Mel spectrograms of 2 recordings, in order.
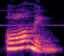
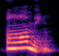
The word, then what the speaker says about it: homem: Unlike English, the letter H is not pronounced in Portuguese. And every time a word ends with M or N, it means that you must nasalize the preceding vowel. So, silent H, O, men, em, nasalized. Homem.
